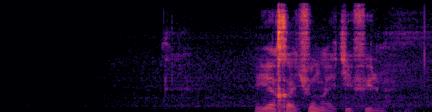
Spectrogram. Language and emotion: Russian, neutral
